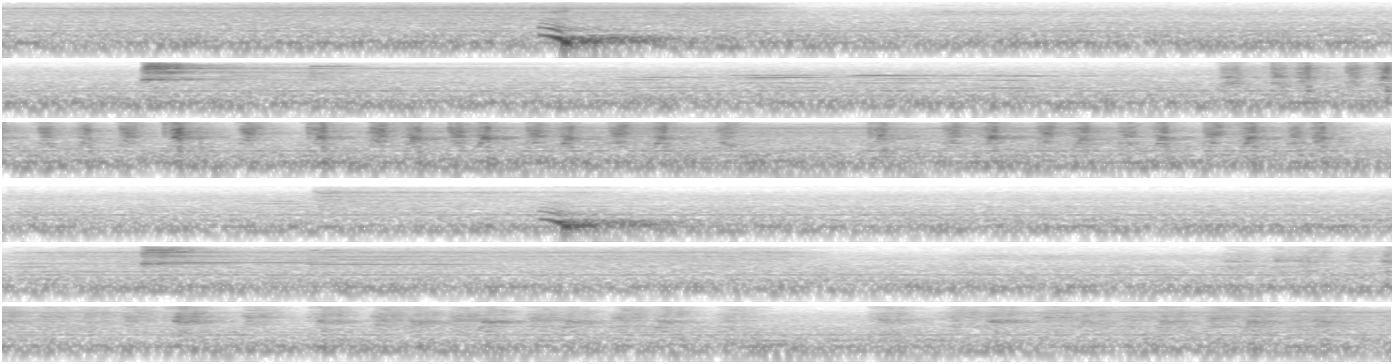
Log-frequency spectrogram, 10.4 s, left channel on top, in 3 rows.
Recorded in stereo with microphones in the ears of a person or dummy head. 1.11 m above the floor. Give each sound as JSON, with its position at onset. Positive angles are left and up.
{"t": 1.3, "sound": "a cat meowing", "side_deg": 30, "distance_m": 0.5}
{"t": 3.8, "sound": "dishes clattering", "side_deg": -20, "distance_m": 1.7}
{"t": 6.5, "sound": "scissors", "side_deg": 45, "distance_m": 0.9}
